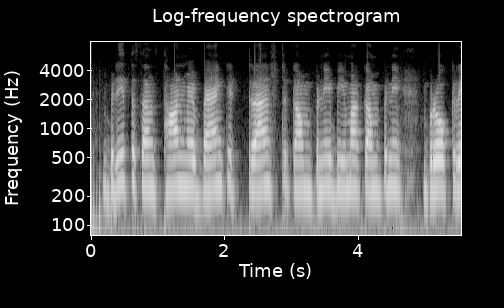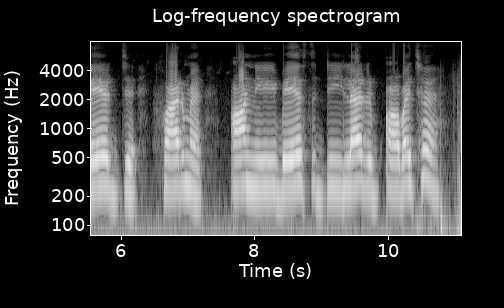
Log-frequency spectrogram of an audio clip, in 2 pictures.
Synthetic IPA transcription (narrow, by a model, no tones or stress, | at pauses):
bɾɪt̪sə̃nst̪ʰaːnmẽbɛ̃ːŋkʈɾɛ̃ːnsʈkəmpnibimakəmpni | bɾoːkɾeːd͡ʒ | pʰəɾm | aːnibeːsɖiːləɾaːwət͡ʃʰɛ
